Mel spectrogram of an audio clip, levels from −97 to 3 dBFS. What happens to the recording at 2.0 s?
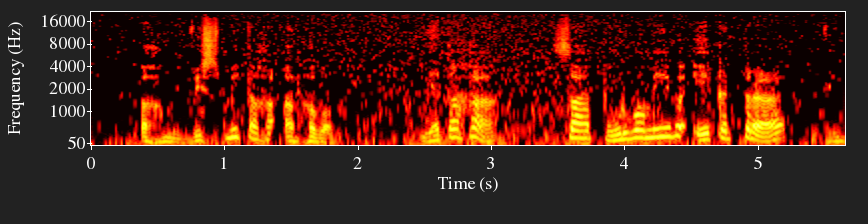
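At 2.0 s, as throughout the speech, overdone noise removal mutes bands near the noise estimate, leaving twinkling specks in near-silent gaps, unlike codec smearing.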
